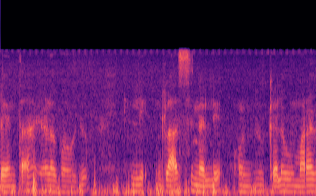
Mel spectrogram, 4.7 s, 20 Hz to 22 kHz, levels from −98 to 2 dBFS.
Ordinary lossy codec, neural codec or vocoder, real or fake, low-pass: none; none; real; none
